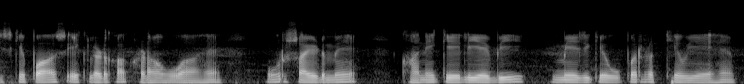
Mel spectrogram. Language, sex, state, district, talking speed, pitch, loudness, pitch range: Hindi, male, Uttar Pradesh, Saharanpur, 160 wpm, 105 Hz, -21 LUFS, 100-110 Hz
